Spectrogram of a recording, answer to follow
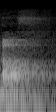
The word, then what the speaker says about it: dwarf: W-A-R-F, dwarf R is silent. We can put DOF. R is silent. DOF.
